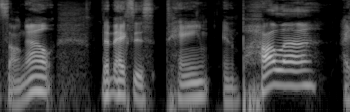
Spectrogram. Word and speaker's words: Tame Impala: The next is Tame Impala.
